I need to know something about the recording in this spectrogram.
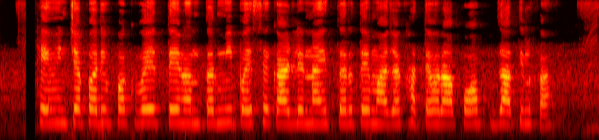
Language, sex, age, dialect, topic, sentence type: Marathi, female, 18-24, Standard Marathi, banking, question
